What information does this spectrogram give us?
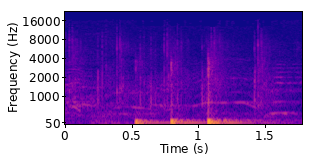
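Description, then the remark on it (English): A few scattered handclaps from about five people, reacting to a speaker saying slavery is demonic: three dull, evenly spaced claps about a third of a second apart, fairly faint against a low background murmur, then they stop. “Five people going to clap to that?”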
